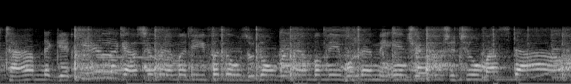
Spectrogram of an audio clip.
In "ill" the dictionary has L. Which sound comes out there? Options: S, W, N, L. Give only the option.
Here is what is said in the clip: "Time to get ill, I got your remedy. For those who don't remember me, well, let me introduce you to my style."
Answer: L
